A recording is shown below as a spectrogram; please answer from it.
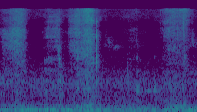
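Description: Pencil scratching along a laminated wooden guitar-neck blank in a few short, faint strokes as a rough neck outline is traced.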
